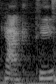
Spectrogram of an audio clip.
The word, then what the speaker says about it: cacti: So I mean obviously it's a it's an anglified pronunciation of the Latin ending.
